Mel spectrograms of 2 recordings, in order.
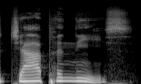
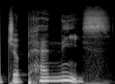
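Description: First: Japanese said very slowly, each syllable clear, the correct stress marked. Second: Slow Japanese with the stress shifted like Japan, the way students say it wrongly; common wrong stress. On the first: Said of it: "它的重音在第一个音节Japanese". (放慢示范Japanese的正确重音) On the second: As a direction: demo the typical student mispronunciation of Japanese, slowly. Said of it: "很多台湾学生容易把这个Japanese念成". (慢慢示范学生常犯的错误重音念法) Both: Shown as a demonstration.

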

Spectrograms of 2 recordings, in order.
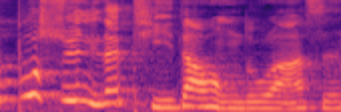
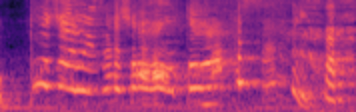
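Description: First: Said in the usual way. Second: Laughing, much higher mock shriek of 不准你再说洪都拉斯; hammed-up angry girlfriend, cracking up; mock outburst. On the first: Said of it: "他就说". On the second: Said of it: "那女生突然发飙说".

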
